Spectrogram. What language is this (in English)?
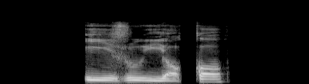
Mokpwe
